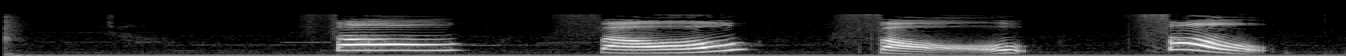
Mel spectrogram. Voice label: "fou", chinese pinyin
